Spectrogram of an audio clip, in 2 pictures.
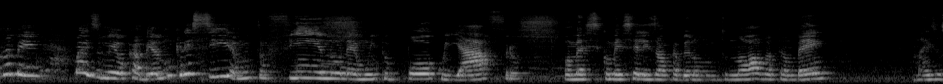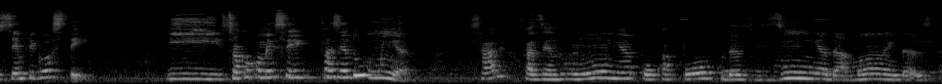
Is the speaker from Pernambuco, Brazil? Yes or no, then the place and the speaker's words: no; Cardoso, São Paulo, Brazil; moved away as an adult; also born or lived in Santos / Votuporanga; now in Madrid, Spain; Sou nascida em Santos, na capital, mas é, meus pais migraram para para Cardoso, interior de São Paulo. E aí eu me criei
